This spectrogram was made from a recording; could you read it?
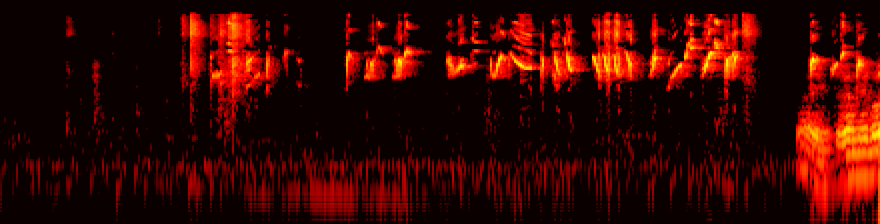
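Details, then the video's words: Blind European goldfinch (chardonneret) with beak nearly closed sings a fast, tinkling run of high twittering notes and liquid trills; quiet human speech before it, a lower voice cutting in near the end. "تغريد_الحسون أعمى سبحان الله يغرد ومنقاره شبه مغلوق chardonneret"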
